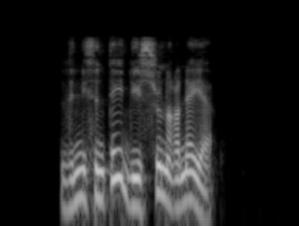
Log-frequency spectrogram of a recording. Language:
Kabyle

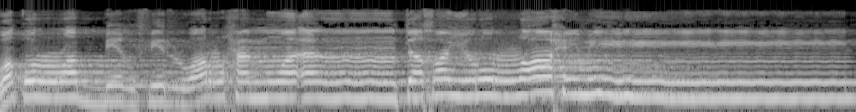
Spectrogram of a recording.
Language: Arabic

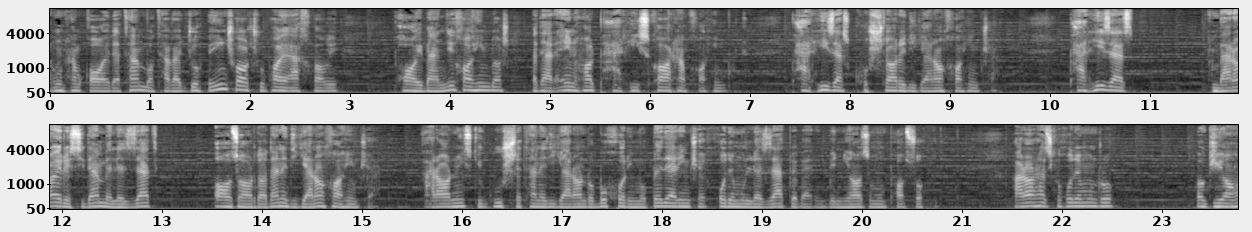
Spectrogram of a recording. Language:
Persian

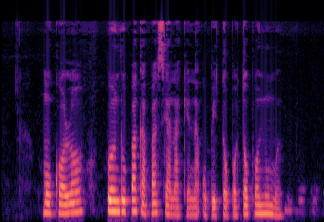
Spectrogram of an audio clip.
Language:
Tunen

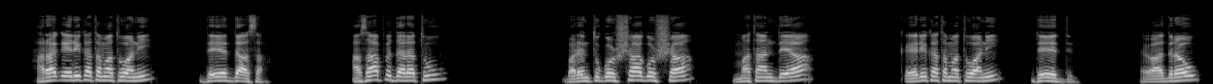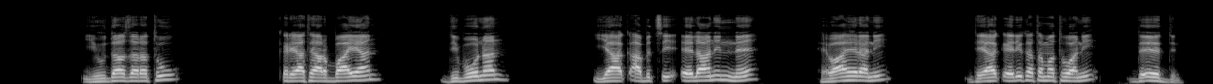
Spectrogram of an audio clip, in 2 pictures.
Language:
Dawro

